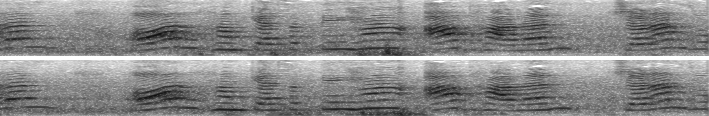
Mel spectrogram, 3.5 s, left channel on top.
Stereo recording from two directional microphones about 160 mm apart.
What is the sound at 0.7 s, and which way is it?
A woman's voice, 35° right (ahead or behind).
